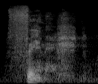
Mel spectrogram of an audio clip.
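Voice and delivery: It is finished trailing into a whisper. Acted. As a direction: let finished die on the breath. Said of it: "Jesus cried out".

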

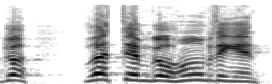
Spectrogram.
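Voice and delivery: normal talking voice

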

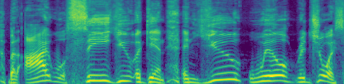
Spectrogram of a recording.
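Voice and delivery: slow, weighted "I will see you again"; emphatic promise. Acted. Jesus promising the disciples joy, slow and emphatic. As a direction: spread out "you will rejoice", word by word.

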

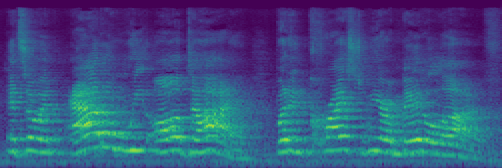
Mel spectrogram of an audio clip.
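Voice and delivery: full-voiced pulpit declaration; preaching. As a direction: preach it out to the congregation. Preacher builds to climax.

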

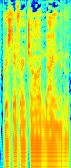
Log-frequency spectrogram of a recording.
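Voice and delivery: imitated mother, low and slow; mom's full-name warning. Mom uses the whole name, imitated slow low warning. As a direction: spell out trouble with each name, mimicking mom. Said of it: "when it's to the point".

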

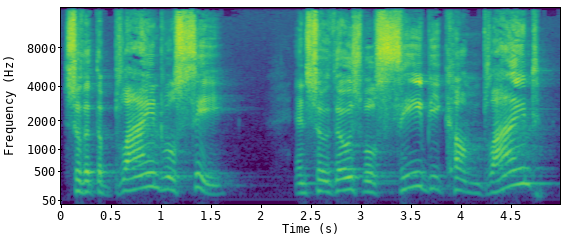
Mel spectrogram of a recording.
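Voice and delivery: slow, deliberate reading with a lifted tune; slow emphatic scripture reading; added inflection. Shown as a demonstration. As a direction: spell out each phrase slowly with dramatic inflection. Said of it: "I added the inflection".

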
